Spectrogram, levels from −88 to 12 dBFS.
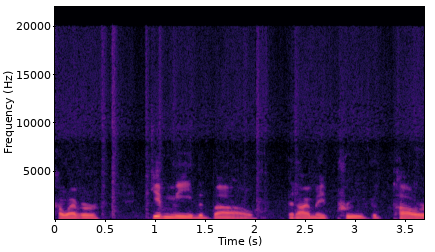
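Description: A noise suppressor runs across the whole speech clip, estimating which frequency bands hold steady background and pulling them down frame by frame, by about 16 dB at its deepest. The room noise, sitting about 19 dB under the speech, is therefore not held at a constant level: it drops away in the gaps between words and swells back up beneath them as the suppressor eases off, giving the background a pumping, gated quality that follows the speech.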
